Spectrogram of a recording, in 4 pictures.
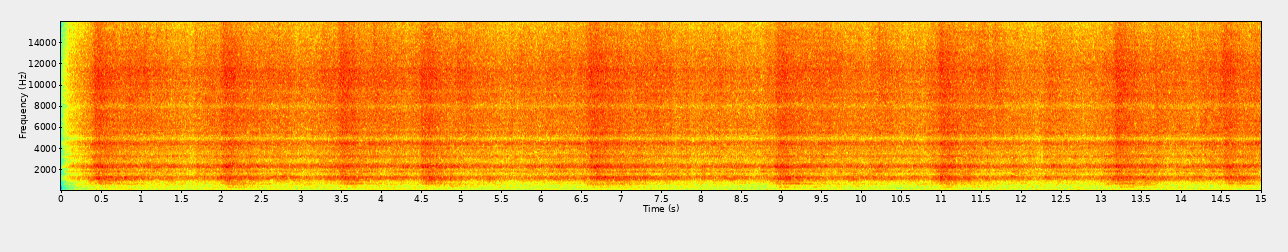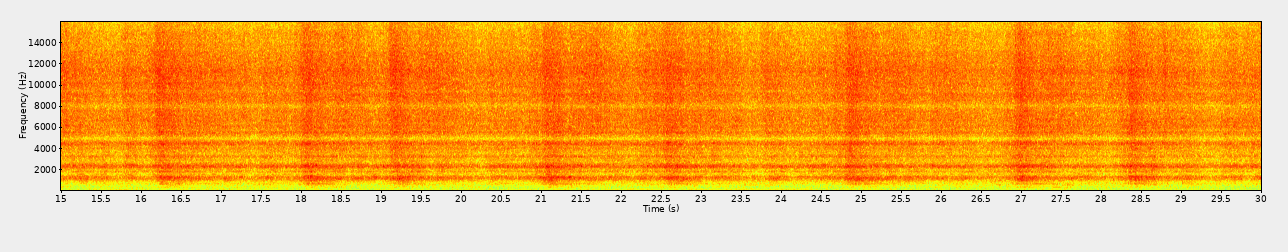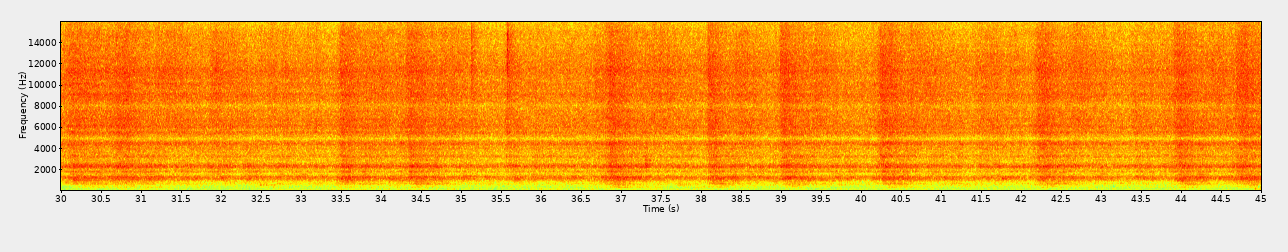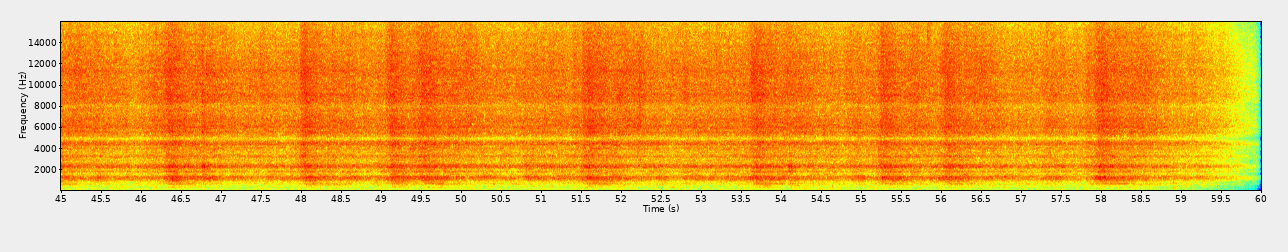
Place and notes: Porto, corner of Rua Cabo Simao - into the drain
i put the microphone into a crack on a drain hatch. power slashes of a strong current in a small space.
1 October 2013, ~17:00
